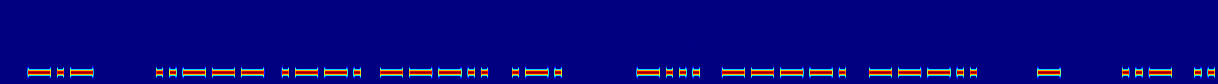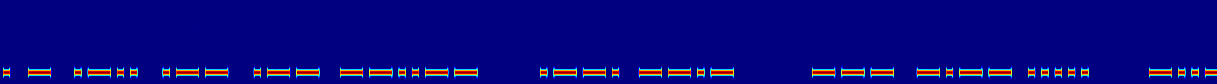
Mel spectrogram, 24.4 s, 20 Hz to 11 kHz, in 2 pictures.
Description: Morse code, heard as a keyed tone, hand-sent with a paddle, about 18 wpm, 480 Hz. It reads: K 2P8R B98 T USTLWW, PQ OY5 …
